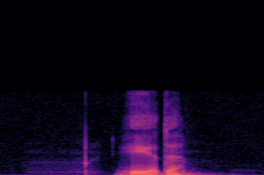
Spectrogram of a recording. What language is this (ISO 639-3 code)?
swe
